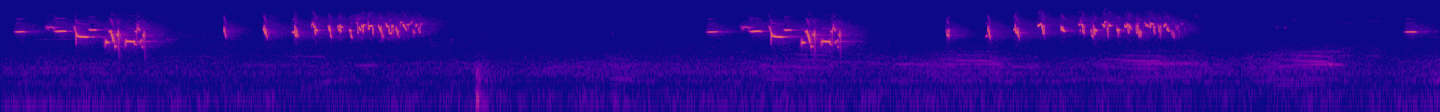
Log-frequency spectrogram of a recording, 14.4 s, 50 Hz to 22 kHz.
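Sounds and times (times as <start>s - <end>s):
Western meadowlark song: 0.0s - 4.8s, 7.0s - 8.7s, 9.4s - 12.0s, 13.8s - 14.3s.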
